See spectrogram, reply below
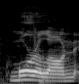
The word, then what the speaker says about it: Morillon: Morillon, which is the local name for Chardonnay. – So I've been. What? Say that again and spell it for me. – Morillon is a M O R I L L O N.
